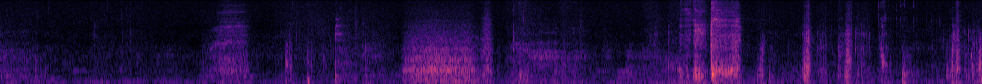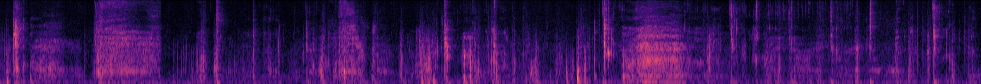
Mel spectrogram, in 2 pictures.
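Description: Close-miked wet chewing of spicy kimchi stew and rice, with many sharp mouth clicks and smacks. Several long, breathy puffs of air come between bites as the eater breathes out against the heat of the chilli.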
